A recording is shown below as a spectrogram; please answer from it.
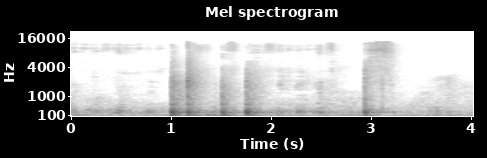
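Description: Chalk writing on a chalkboard: a few short scratching strokes, most of them between about one and three seconds in.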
